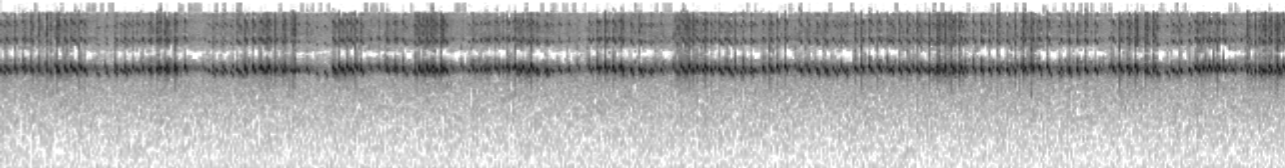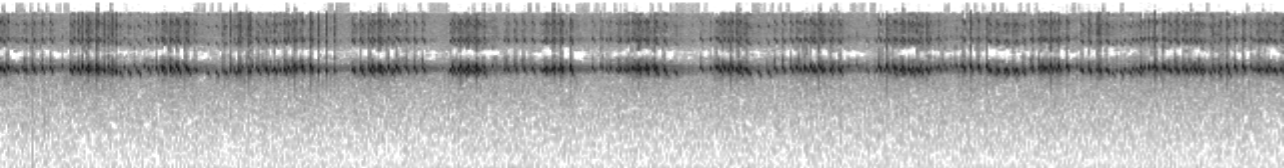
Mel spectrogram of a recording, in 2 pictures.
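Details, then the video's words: Crickets chirping in a steady, dense chorus of high, rapid pulsed trills, the bursts repeating several times a second with short gaps between them, and a fainter shimmer higher above; no other animals, voices or background noise are heard. "CRICKETS CHIRPING SOUNDS"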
